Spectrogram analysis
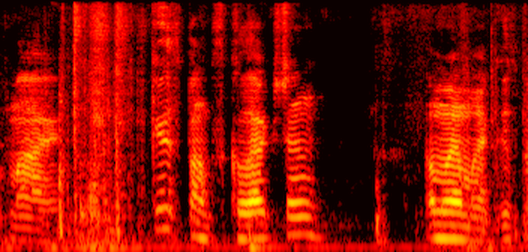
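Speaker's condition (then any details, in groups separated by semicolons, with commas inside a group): Ataxic cerebral palsy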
